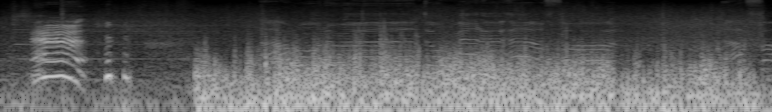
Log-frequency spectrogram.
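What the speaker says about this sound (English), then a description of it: "today the wind has picked up and it is ruining us" Strong wind buffets the microphone on a beach, a loud continuous roar and rumble that holds steady after a short stretch of talk at the start, with voices coming and going over it.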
